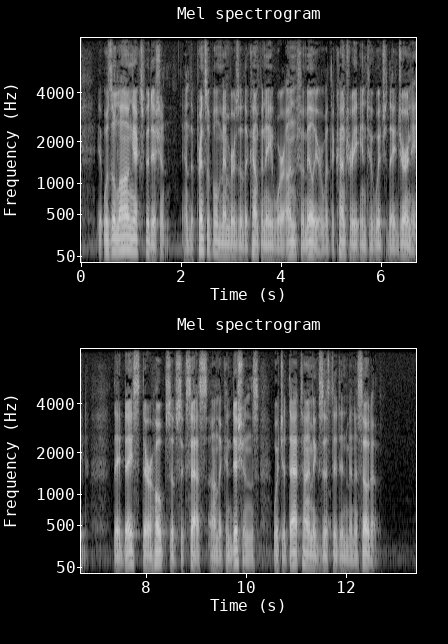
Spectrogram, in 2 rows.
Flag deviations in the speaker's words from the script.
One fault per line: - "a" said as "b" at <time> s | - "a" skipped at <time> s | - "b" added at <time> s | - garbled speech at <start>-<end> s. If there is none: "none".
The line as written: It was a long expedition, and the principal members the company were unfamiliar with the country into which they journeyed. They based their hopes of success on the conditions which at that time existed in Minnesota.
- "of" added at 3.1 s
